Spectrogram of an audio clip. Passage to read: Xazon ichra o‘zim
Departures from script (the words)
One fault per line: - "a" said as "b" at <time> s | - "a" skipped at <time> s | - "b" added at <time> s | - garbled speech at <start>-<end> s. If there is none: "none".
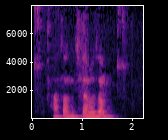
none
